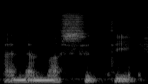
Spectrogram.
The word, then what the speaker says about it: animosity: It is a sound schwa. An, and the accent. We have accent on third syllable. Masity, again schwa here, animosity. Vowels. First here, these vowels and these vowels we pronounce and this T we pronounce more D than T. First A we pronounce more E than A, and it's O, and O, this O we pronounce A, long stretch A.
